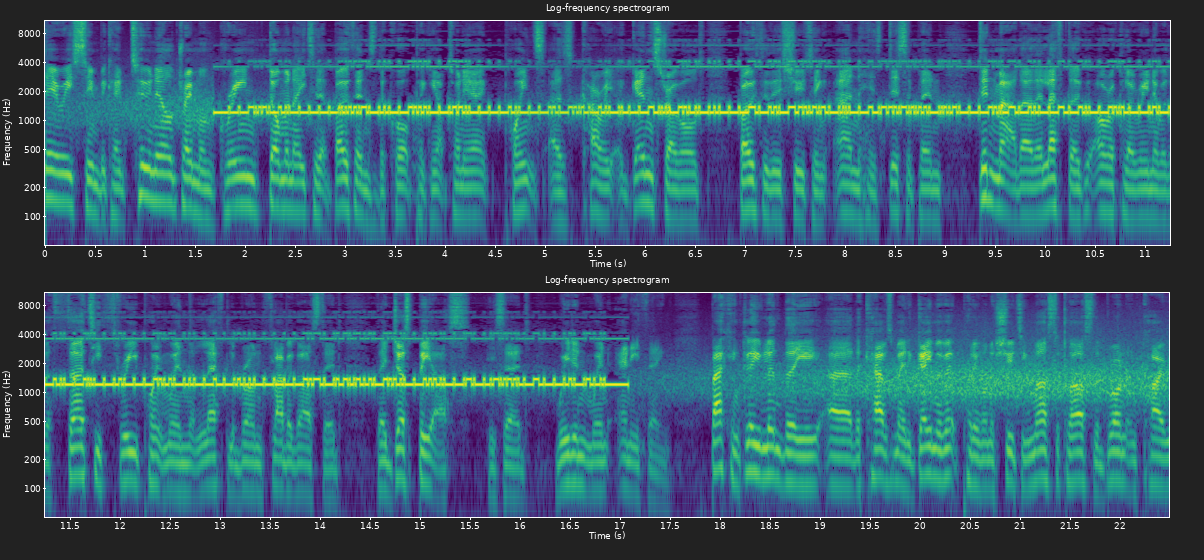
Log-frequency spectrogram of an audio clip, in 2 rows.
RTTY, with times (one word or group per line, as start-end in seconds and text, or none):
2.3-3.4 CFIEQ
3.7-5.1 IANCL
5.3-6.2 BCXOF
6.4-7.5 KQTIT
7.6-8.4 AZJME
8.5-9.1 EDISA
9.5-10.4 XTPON
10.7-12.0 BACRU
12.4-13.3 UQVWQ
13.9-14.5 TBHZU
14.7-15.7 CICEK
15.9-16.8 GOUZK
